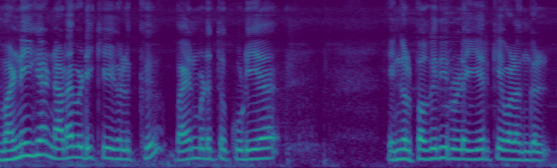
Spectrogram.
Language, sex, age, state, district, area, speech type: Tamil, male, 45-60, Tamil Nadu, Ariyalur, rural, spontaneous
